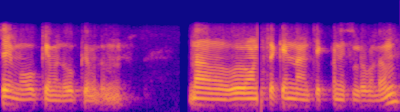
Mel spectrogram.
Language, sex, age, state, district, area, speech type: Tamil, male, 30-45, Tamil Nadu, Viluppuram, rural, conversation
